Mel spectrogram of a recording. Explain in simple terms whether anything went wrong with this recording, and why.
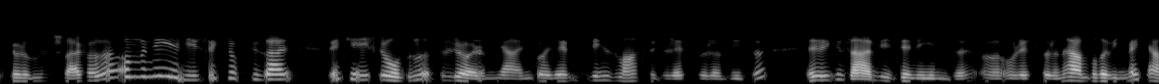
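The voice sounds robotic and buzzy from start to finish, like a talking machine, and it is thin and muffled, with nothing above about 3.8 kHz and little deep bass. This is the Codec 2 vocoder, a digital-radio system that doesn't send the actual sound wave. It sends only a rough summary: pitch, loudness, whether the sound is voiced, and its overall tone. The receiver then rebuilds the voice from simple tones, which heavily damages the natural character.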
